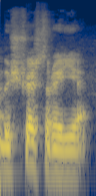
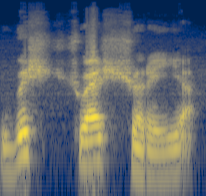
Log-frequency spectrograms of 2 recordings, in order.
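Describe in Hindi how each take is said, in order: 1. शब्द जल्दी और हड़बड़ी में बोला गया है। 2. शब्द धीरे और ध्यान से बोला गया है। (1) "वो कट जाएगा क्योंकि फोनेटिक्स उतने समय में प्रोसेस नहीं हो पाएगी" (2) "जो शब्द है उसको जो है हम तरीके से उच्चारण करें"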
